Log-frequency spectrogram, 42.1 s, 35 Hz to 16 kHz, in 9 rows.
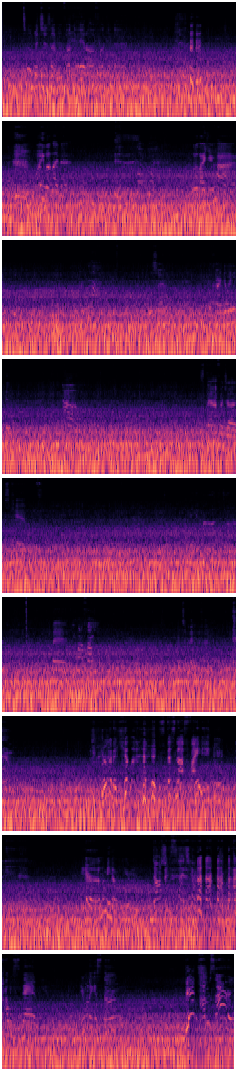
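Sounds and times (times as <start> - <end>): car cabin road and engine rumble: 0.0 - 42.0
person laughing: 3.4 - 4.1, 29.8 - 31.3, 36.5 - 37.6.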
